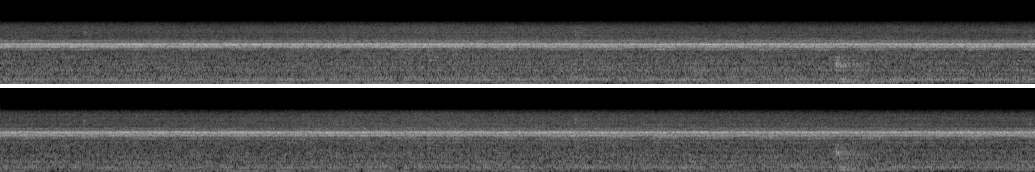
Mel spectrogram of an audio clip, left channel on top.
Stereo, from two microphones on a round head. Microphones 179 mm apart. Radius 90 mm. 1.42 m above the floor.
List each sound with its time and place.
0.0 s an insect: 15° right (ahead or behind), 1.8 m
